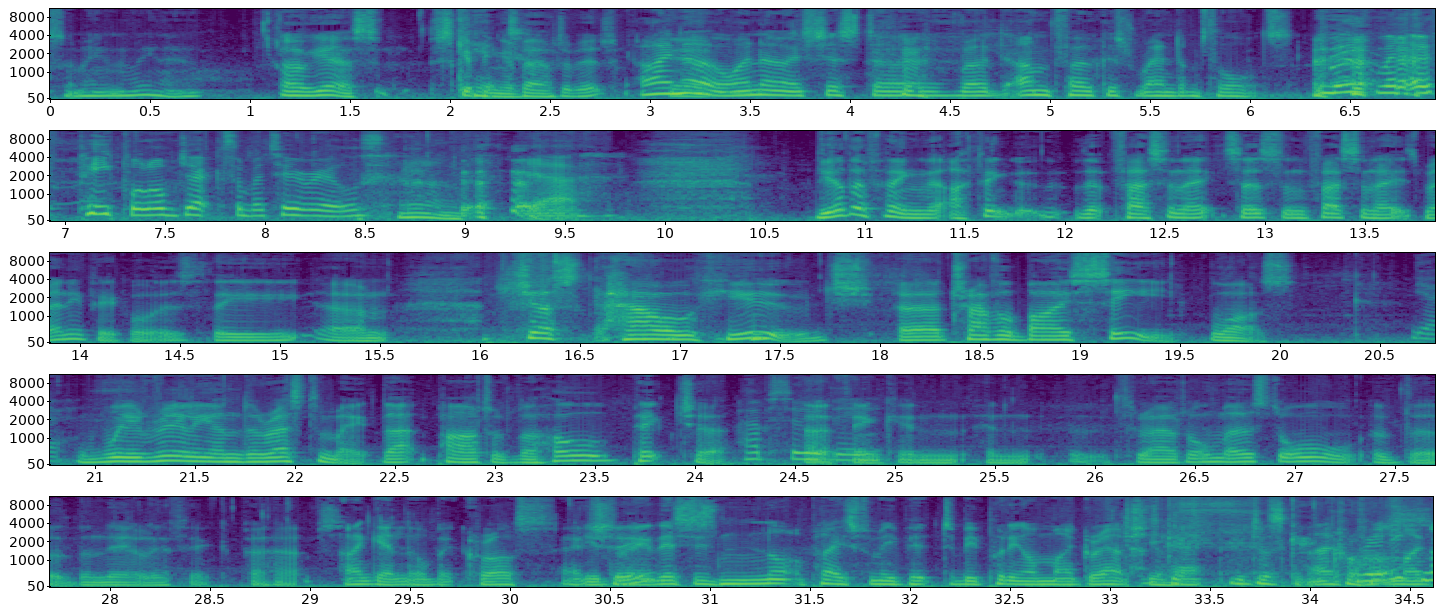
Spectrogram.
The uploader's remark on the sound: we recorded the interview in the saloon of a 43 ft sailing boat in Southampton marina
